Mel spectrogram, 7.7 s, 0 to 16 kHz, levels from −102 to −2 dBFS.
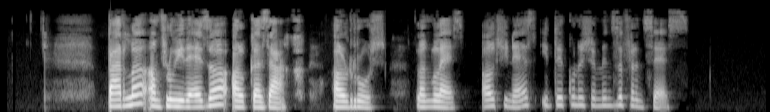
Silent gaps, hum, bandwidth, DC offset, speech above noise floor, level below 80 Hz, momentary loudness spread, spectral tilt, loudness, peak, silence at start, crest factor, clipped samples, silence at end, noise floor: none; none; 11.5 kHz; under 0.1%; 66 dB; -62 dBFS; 16 LU; -5 dB/octave; -19 LUFS; 0 dBFS; 1.1 s; 20 dB; under 0.1%; 1.05 s; -85 dBFS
